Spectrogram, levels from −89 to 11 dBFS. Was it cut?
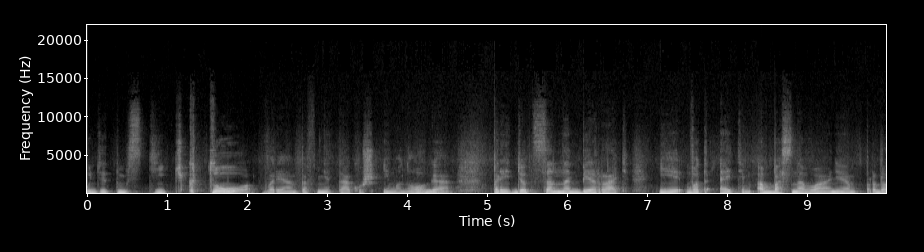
yes; 1 cut; at 2.1 s

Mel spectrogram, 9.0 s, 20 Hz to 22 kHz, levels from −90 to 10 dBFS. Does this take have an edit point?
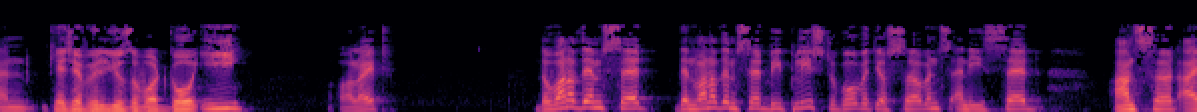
no; 0 cuts

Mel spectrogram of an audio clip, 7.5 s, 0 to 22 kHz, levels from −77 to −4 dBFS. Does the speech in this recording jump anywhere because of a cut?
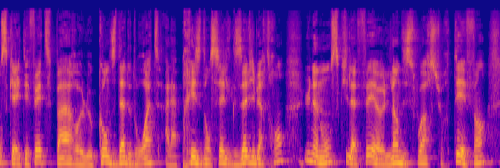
no; 0 cuts

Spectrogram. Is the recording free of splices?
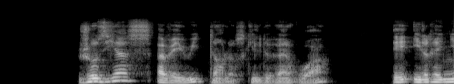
yes; 0 cuts

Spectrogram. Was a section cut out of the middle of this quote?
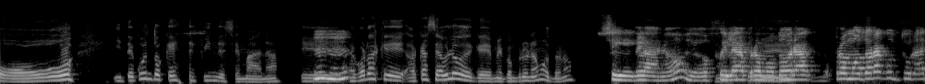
yes; 2 cuts; at 2.9 s, 5.8 s

